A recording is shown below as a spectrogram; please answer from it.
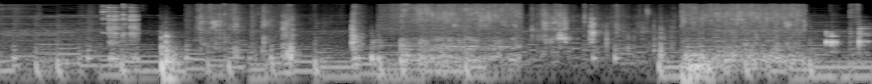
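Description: Kitchen tap running into a stainless steel sink and over hands being washed, with a few sharp knocks in between, under background music.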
